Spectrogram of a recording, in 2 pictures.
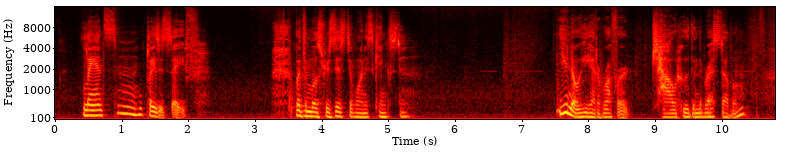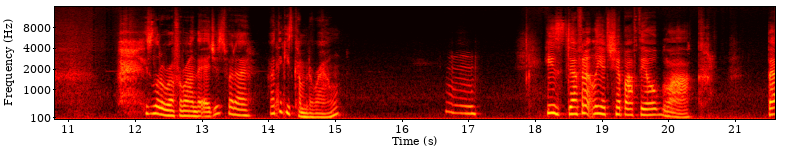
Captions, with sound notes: Lance, mm, plays it safe. But the most resistant one is Kingston. You know, he had a rougher childhood than the rest of 'em. (sighing) He's a little rough around the edges, but I think he's coming around. - Hmm. He's definitely a chip off the old block.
